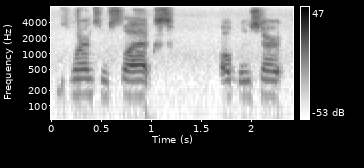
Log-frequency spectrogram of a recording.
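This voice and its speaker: A man's voice: fairly high pitch, monotone, measured pace, mellow, dry recording. A man chatting casually as a player in a tabletop roleplay session. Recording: dull, dry online call audio.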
